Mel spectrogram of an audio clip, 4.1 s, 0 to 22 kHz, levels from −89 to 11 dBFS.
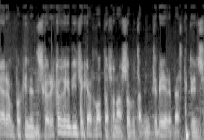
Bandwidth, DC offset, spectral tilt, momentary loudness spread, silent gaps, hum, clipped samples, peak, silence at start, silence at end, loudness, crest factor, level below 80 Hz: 19 kHz; under 0.1%; -4.5 dB/octave; 4 LU; none; none; under 0.1%; 0 dBFS; 0 s; 0 s; -13 LUFS; 12 dB; -36 dBFS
